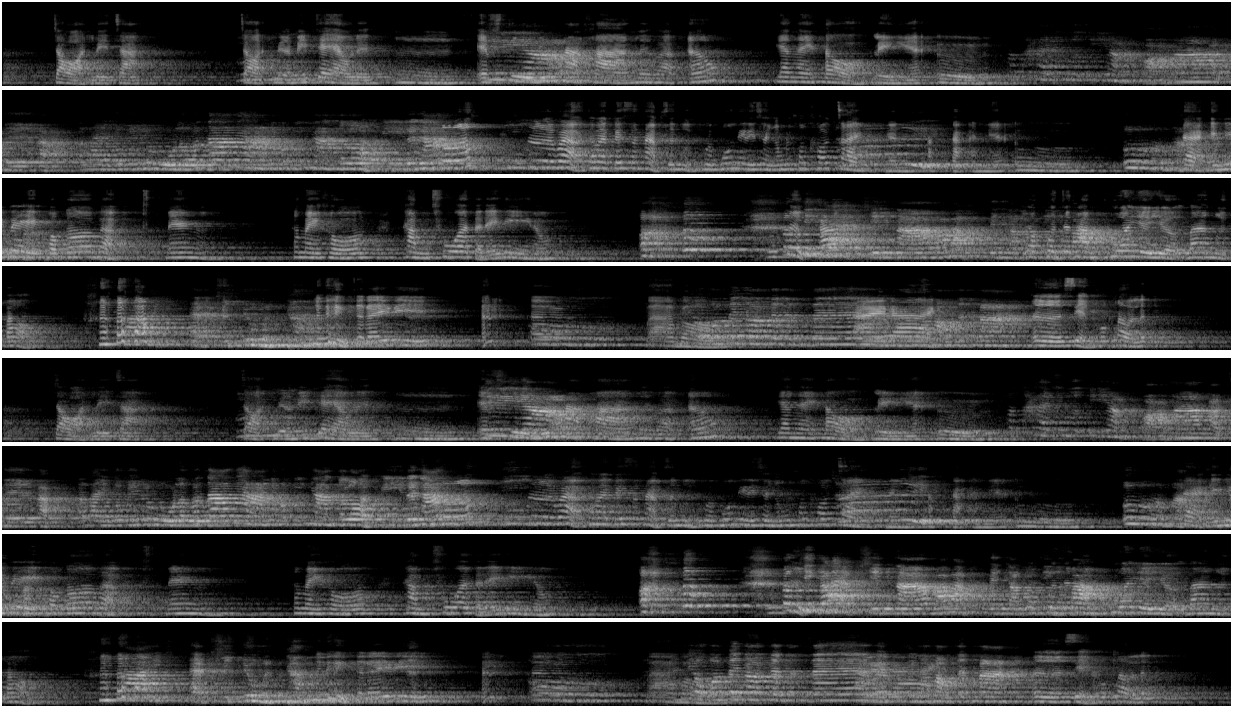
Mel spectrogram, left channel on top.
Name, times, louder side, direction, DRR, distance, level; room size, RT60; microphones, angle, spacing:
voice 1, 0.5-1.5 2.4-7.2 7.7-9.9 16.7-17.0 17.5-21.4 21.8-23.1 24.1-25.8 26.2-26.8 27.5-30.1 32.2-33.1 34.8-37.3 37.7-38.3 39.8-41.3 41.7-41.8 42.1-42.8 43.3-44.1 45.4-46.3 47.2-48.3, left 3 dB, 65° left, 4 dB, 1.5 m, -28 dB
voice 2, 2.3-3.0 4.8-5.7 10.1-12.8 13.1-16.7 17.3-17.6 20.6-21.6 23.5-24.9 25.6-25.7 30.9-31.6 32.0-35.7 38.1-38.4 38.7-40.0 40.9-41.0 42.1-43.0 43.5-47.1, right 2 dB, 40° right, -6 dB, 4.0 m, -26 dB
21.5 x 21.5 x 3.0 m, 2.8 s
head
